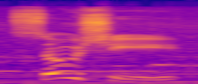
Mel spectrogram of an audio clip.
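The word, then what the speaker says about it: Sōshi: Soshi is uh the Japanese uh reading or pronunciation of his name.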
